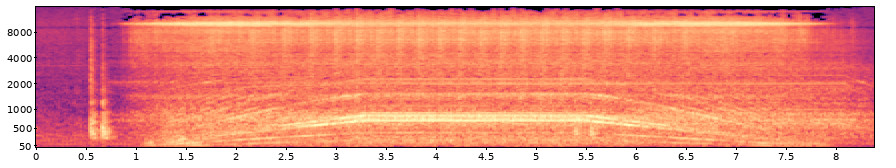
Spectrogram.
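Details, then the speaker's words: Vintage lathe motor on a new XYS-AT1 VFD replacing a 32-year-old Allen Bradley drive: clean steady electronic whine rising, holding, then falling on coast-down, running in the right direction; drive and motor sound healthy. "But now this sounds good. And it even runs in the right direction."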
